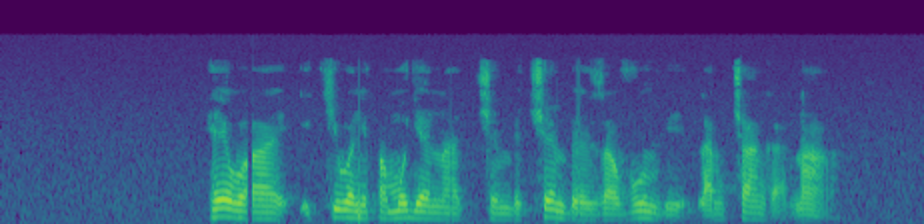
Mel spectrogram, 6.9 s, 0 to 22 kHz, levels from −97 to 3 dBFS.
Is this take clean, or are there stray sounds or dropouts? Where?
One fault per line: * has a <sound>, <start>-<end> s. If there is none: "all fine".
* has a dropout, 1.8-1.9 s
